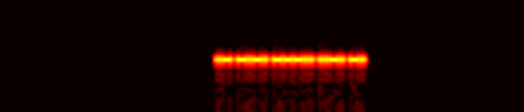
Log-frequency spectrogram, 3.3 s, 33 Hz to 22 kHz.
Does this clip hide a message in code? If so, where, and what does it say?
Yes: Morse code from 1.4 to 2.3 s, heard as a keyed tone, about 70 wpm, 690 Hz. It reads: AC8FN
